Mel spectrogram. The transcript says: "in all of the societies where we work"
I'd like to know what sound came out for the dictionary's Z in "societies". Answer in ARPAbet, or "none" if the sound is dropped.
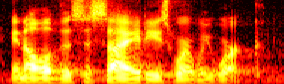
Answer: Z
